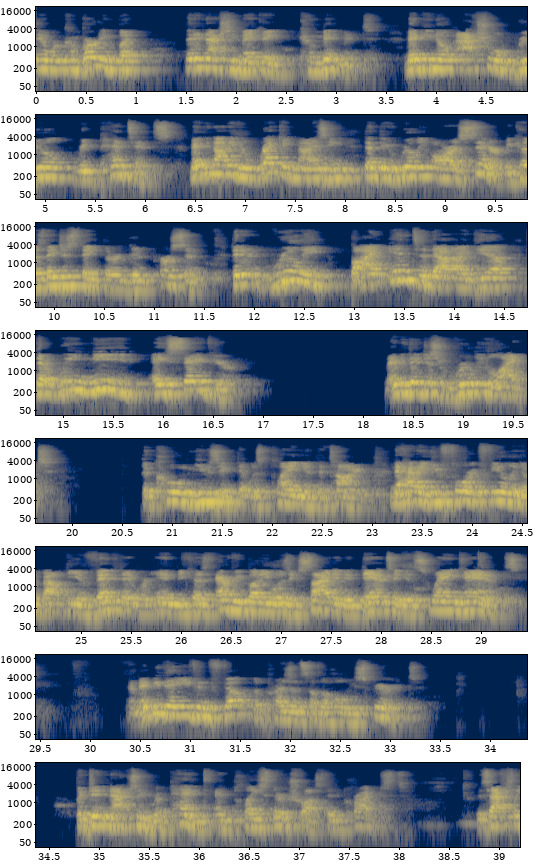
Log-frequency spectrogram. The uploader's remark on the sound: Originally delivered on January 22, 2023 at Crossroads Christian Fellowship in San Antonio, TX.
